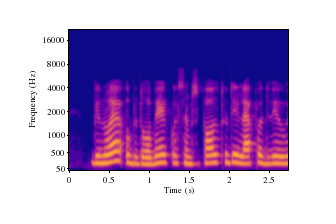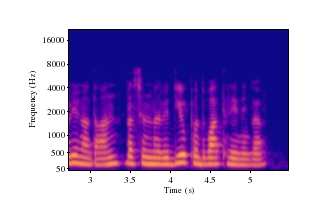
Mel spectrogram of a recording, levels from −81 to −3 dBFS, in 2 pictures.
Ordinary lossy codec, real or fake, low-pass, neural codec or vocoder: none; fake; 7.2 kHz; codec, 16 kHz, 2 kbps, FreqCodec, larger model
